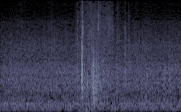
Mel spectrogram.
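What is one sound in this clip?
A book snaps shut.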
